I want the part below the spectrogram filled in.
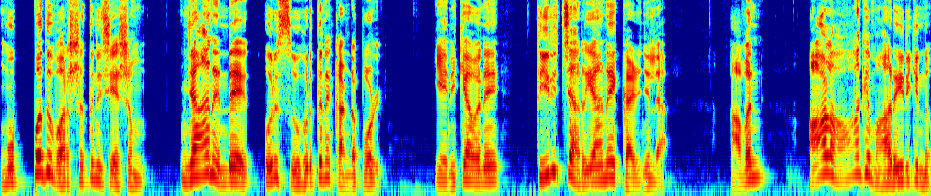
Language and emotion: Malayalam, surprised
